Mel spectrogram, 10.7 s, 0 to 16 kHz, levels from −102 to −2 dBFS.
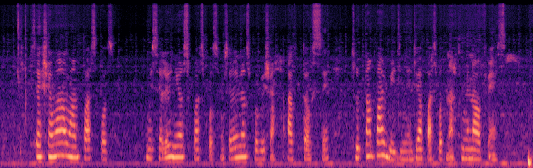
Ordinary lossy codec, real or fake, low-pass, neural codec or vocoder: none; real; 14.4 kHz; none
